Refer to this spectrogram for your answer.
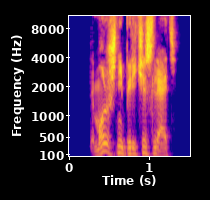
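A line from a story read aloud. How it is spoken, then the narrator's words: Growling with mouth full. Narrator (Russian): с набитым ртом зарычал на него Креол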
